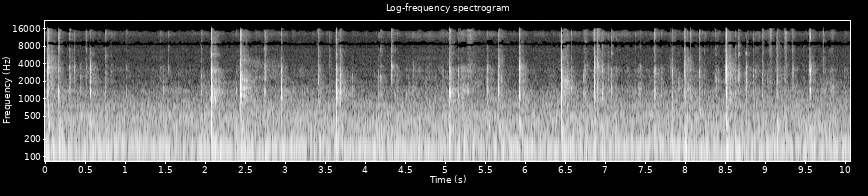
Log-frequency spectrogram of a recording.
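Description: Fingertips tap the keys of a slim fabric-covered tablet keyboard while typing, producing soft, short clicks with a few sharper, brighter taps standing out. A steady low hum runs underneath throughout.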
